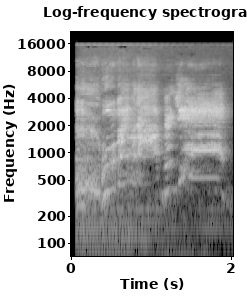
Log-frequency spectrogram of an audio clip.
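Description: Shouted speech: an anime character's loud, strained voice delivering a line in Japanese.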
